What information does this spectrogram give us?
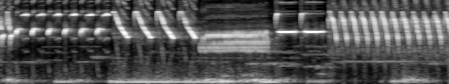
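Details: A canary sings a varied, unbroken song used as a tutor for other birds. It has repeated short piping notes, falling sweeps and a lower buzzy trill. A held pure whistle follows, then a rapid high trill, with faint low noise beneath.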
